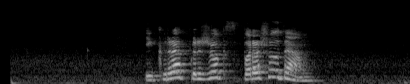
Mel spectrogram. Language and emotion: Russian, positive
